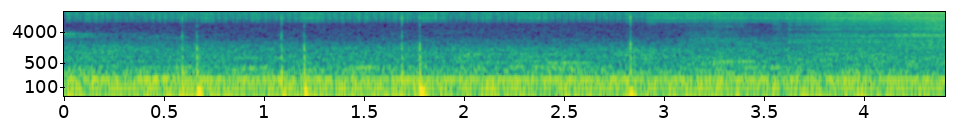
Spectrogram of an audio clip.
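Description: Faint scattered clicks of a stylus tapping on a tablet screen during handwriting, over a steady low electrical hum and hiss. The hiss swells near the end.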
